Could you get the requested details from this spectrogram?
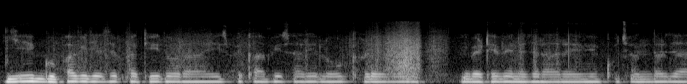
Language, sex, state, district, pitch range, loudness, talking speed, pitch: Hindi, male, Rajasthan, Jaipur, 120-125 Hz, -19 LUFS, 220 wpm, 125 Hz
